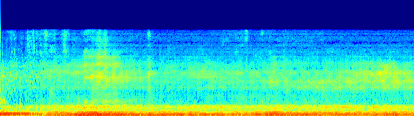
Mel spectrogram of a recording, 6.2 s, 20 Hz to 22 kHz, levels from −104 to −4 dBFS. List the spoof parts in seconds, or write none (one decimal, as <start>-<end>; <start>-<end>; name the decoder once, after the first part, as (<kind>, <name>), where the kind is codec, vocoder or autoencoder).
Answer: 0.6-6.2 (vocoder, Vocos)

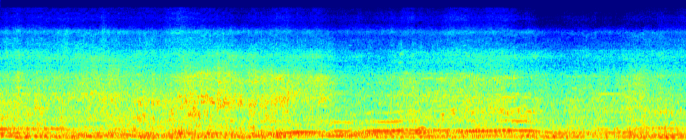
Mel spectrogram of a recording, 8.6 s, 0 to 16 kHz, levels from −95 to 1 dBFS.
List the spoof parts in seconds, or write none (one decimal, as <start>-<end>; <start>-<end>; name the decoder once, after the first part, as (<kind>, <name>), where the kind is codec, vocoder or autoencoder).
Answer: 0.0-4.5 (codec, SNAC); 5.8-8.6

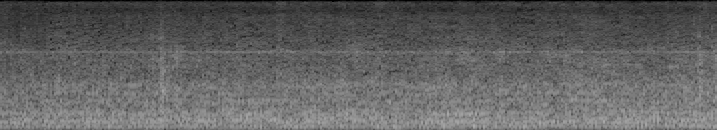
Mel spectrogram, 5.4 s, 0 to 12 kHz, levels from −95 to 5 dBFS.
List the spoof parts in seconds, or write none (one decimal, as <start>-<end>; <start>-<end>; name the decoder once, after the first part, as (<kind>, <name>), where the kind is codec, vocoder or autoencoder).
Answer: 1.8-5.0 (codec, SNAC)

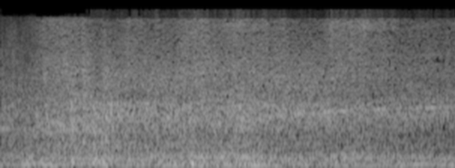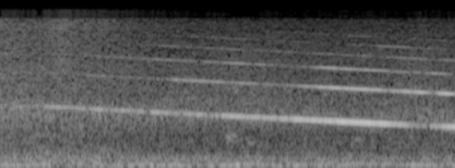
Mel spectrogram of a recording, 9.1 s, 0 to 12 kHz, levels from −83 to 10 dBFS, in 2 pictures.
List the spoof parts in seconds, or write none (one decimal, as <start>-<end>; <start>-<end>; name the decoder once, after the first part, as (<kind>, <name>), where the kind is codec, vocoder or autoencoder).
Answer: none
